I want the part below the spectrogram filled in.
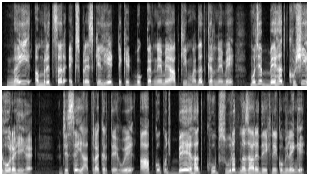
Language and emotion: Hindi, happy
